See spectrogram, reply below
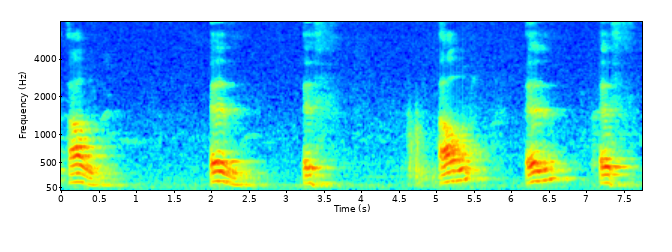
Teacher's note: تخرج من طرف اللسان مع أطراف الثنايا العليا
